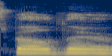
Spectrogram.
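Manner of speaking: big giant voice. Leading a spelling drill, calling out the word in a big giant voice. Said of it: "In a big giant voice".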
